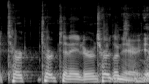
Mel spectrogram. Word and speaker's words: Turtonator: Turtonator. – Yeah, Turtonator. – It looks like it's dynamite. The Nator part is detonator, and it's a turtle.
